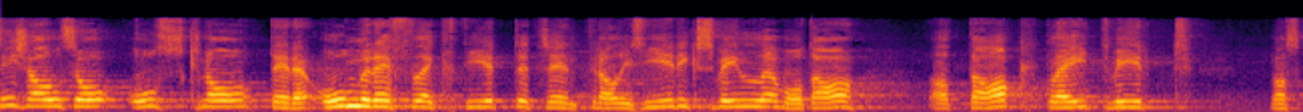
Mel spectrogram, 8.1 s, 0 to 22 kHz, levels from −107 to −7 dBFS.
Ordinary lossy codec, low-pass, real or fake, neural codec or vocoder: AAC, 48 kbps; 10.8 kHz; real; none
